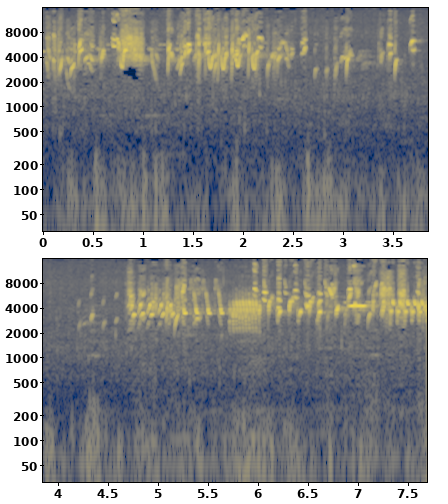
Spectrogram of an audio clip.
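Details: Wild goldfinch in continuous song, a long, layered stream of quick, high twittering notes with buzzy trills, a brief quieter gap midway, then a dense burst of chatter.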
